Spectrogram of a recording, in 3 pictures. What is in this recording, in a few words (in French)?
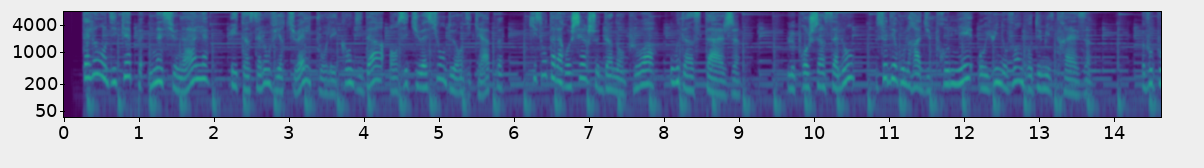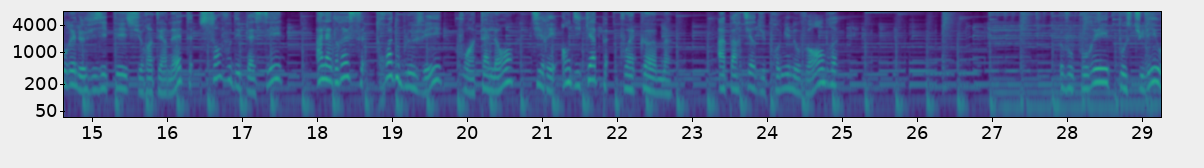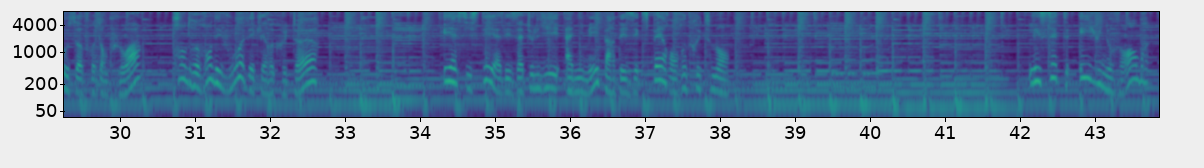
commentaires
